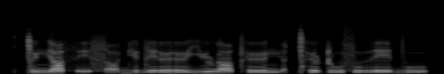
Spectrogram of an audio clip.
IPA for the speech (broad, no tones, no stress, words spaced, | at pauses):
ǀymʲɑ θḛ sɑ̰bʲø deɾø ɾøjy ɳɑt̪ʰømʲɑ̰ ǀʰøʈusu re d̪u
